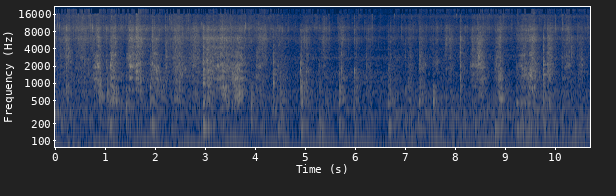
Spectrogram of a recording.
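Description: Cumin, a black cardamom, a piece of cinnamon and a bay leaf sizzling in a pan for butter paneer masala, a steady crackle under constant stirring and clinking of a utensil against the pan.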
